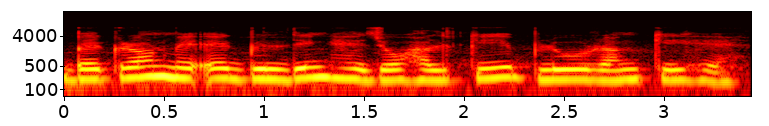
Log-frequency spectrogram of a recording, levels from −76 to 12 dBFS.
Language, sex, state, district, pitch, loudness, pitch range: Hindi, female, Arunachal Pradesh, Lower Dibang Valley, 205 Hz, -13 LUFS, 195-220 Hz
